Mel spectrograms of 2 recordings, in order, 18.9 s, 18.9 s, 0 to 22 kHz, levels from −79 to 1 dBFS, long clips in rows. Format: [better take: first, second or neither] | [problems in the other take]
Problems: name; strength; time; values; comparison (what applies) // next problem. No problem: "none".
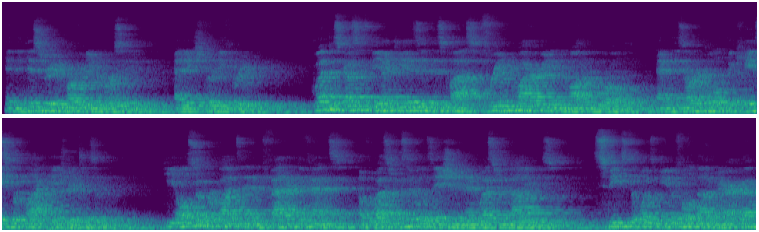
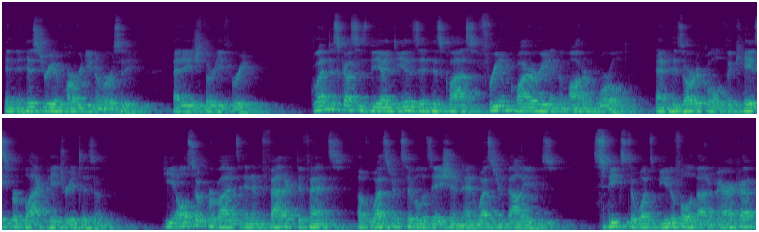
second | room echo; strong; dies away in 2.1 s; slight in the second // off-mic speech; far; somewhat distant in the second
